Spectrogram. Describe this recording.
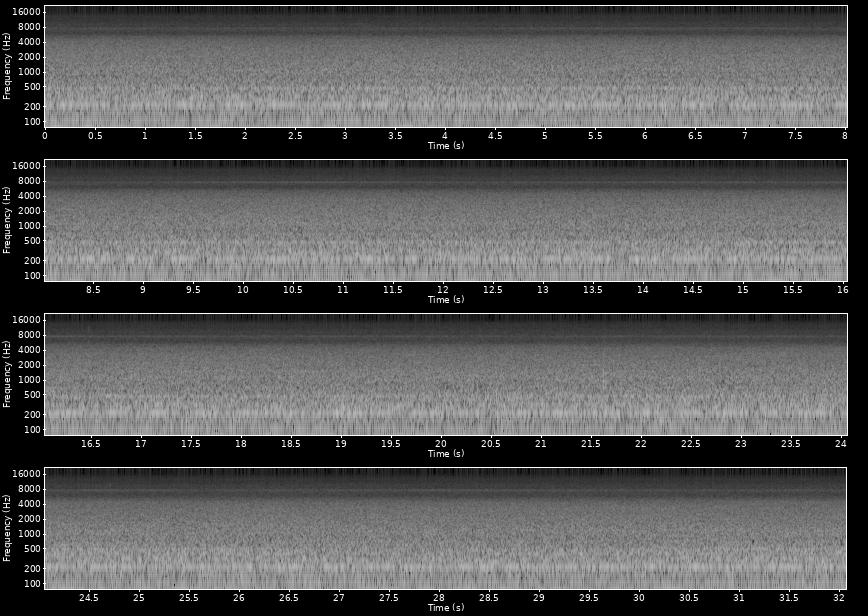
Inside the empty two floor hall of the discothek Nachtresidenz ( a former old cinema) - The sounds of the refrigerators and ventilaltion reverbing in the big and high brick stone wall place. At the end an ambulance sirene that comes in from the main street outside. This recording is part of the intermedia sound art exhibition project - sonic states, soundmap nrw -topographic field recordings, social ambiences and art places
